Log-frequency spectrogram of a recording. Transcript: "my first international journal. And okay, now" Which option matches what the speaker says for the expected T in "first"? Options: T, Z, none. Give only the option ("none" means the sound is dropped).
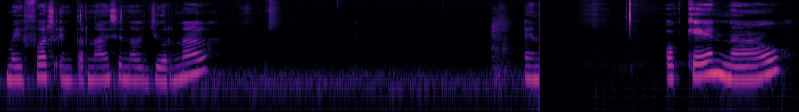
none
